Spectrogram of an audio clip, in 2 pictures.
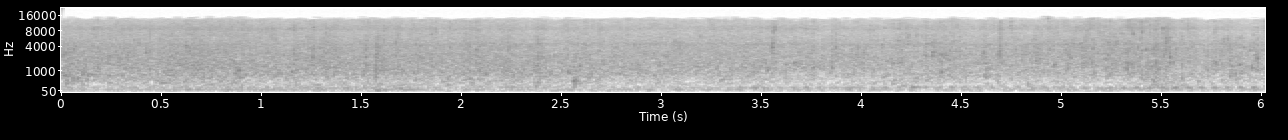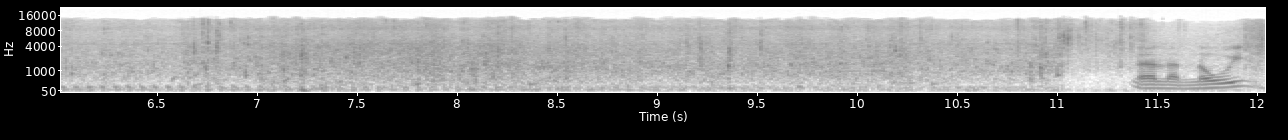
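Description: Gentle waves lap against rocks in the shallows.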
